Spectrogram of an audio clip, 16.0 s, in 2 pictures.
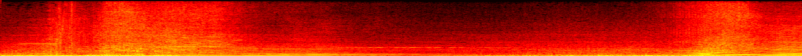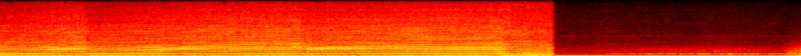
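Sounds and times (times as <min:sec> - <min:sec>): motorcycle engine at full throttle: 0:06.2 - 0:13.6.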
